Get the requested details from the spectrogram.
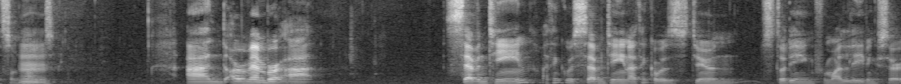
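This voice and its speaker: With a bright, sharp tone and a medium pitch, a man speaks at a moderate pace with ordinary pitch variation, big swings in loudness, and long, frequent pauses. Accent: Dublin. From Dublin, Ireland. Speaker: breathwork coach and performer. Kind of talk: podcast interview answer.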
